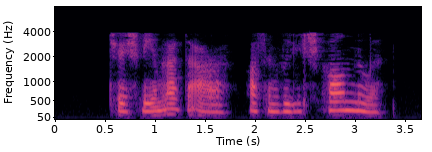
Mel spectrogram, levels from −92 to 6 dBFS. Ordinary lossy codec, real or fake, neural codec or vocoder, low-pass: AAC, 16 kbps; real; none; 7.2 kHz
